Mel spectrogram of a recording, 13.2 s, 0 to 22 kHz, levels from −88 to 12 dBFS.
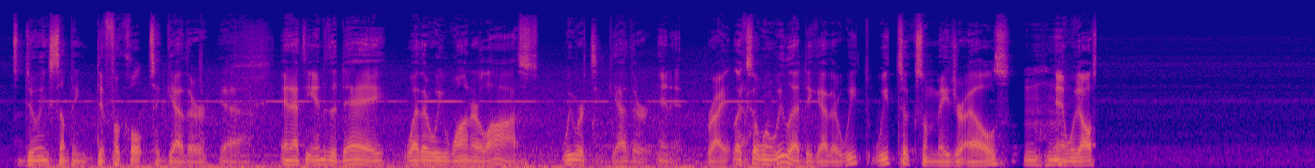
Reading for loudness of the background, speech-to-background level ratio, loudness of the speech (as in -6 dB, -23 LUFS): -42.0 LUFS, 13.5 dB, -28.5 LUFS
